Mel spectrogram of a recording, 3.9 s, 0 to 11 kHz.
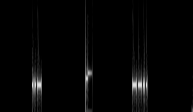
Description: Morse code, heard as a keyed tone, about 46 wpm, 700 Hz. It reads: U Z
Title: Single Letter-Number Alt 45wpm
